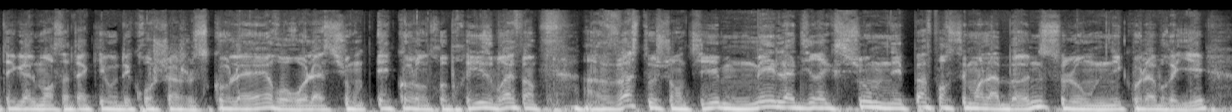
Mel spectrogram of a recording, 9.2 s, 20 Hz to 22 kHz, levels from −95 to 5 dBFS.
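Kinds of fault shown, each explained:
Nothing stood out on listening; no technical fault could be heard anywhere in the recording.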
